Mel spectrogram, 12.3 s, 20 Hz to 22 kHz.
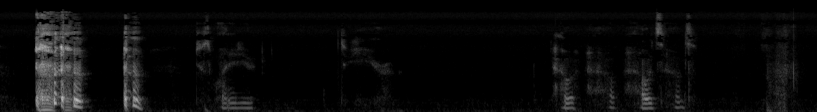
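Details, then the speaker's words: Adult with 8 days of laryngitis and non-stop coughing episodes, day and night: two harsh, rough coughs felt deep in throat and chest down to the ribs, then faint, whispery, weak-voiced sounds. "this cough is deep it's deep in my throat in my chest goes all the way down to the ribs"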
